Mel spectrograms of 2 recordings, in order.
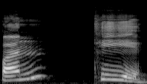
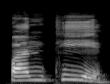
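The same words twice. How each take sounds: First: "पंथी" split slowly, pause before थी; syllable by syllable. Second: "पंथी" blended into one word; syllables joined. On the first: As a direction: sound out "पंथी" as पन, then थी. ("पंथी" को तोड़कर, धीरे-धीरे) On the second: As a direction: say "पंथी" whole, without the pause. ("पंथी" मिलाकर एक शब्द में) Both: Shown as a demonstration. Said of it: "एक एक अक्षर का उच्चारण करके".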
